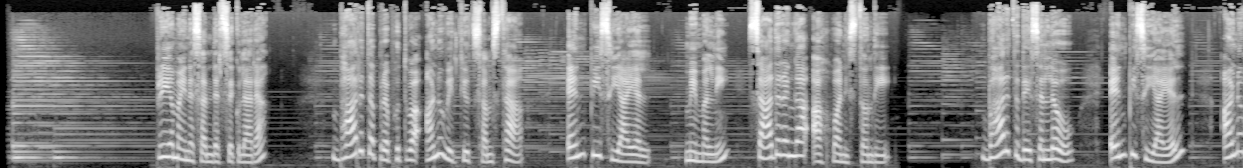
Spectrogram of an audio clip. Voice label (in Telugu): Corporate AV Telugu; Vishakhapatanam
